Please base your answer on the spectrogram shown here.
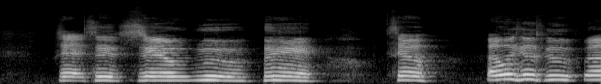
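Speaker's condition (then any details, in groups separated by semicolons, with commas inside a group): Cerebral palsy; speech disability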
